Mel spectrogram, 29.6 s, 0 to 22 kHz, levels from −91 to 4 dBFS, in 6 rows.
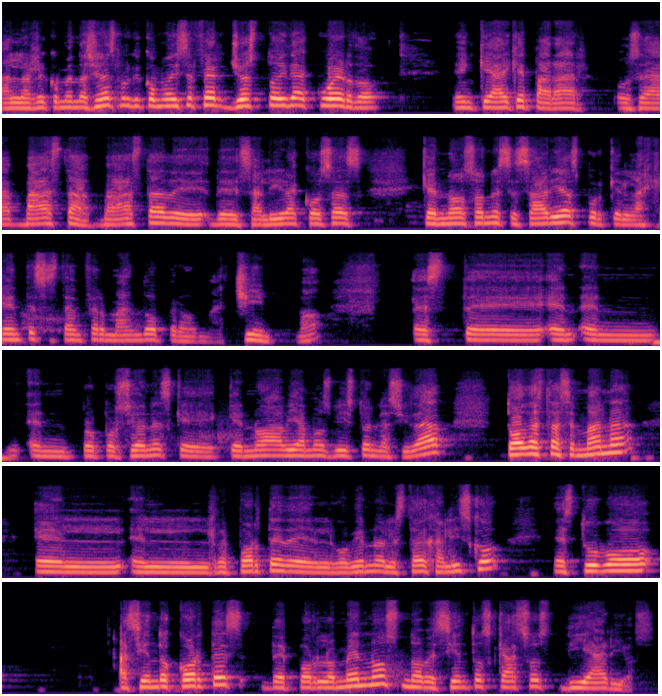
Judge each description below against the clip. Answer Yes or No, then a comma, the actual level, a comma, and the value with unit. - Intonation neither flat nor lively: Yes, average, 3.5 semitones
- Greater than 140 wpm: Yes, average, 150 wpm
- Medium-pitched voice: Yes, medium, 165 Hz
